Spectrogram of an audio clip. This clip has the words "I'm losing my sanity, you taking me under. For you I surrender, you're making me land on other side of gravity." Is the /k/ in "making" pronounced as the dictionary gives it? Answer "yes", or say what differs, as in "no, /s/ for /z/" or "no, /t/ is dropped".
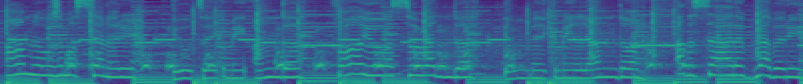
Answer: yes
